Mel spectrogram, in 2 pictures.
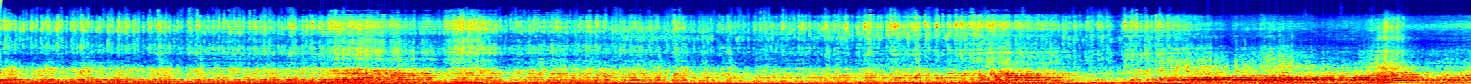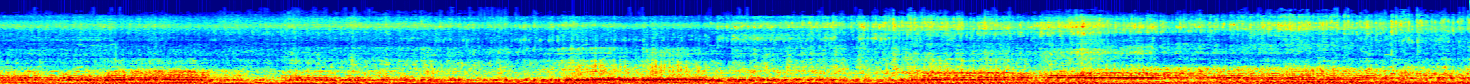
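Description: Car engines and exhausts running loudly, with revs rising and falling now and then.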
